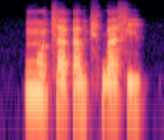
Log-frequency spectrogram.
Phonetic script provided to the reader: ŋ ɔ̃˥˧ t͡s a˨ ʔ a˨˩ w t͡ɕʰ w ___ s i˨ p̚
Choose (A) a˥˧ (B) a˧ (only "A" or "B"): B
